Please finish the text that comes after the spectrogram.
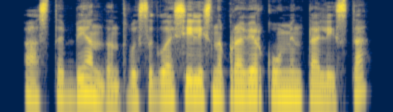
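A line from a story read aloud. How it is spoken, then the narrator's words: Deadened, dreading voice. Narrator (Russian): спросил он омертвевшим голосом, явно предчувствуя худшее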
